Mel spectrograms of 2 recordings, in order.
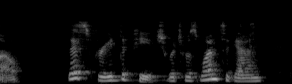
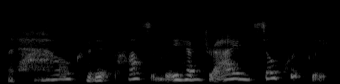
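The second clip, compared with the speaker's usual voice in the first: put-on old grasshopper; 4 semitones higher, 11 dB quieter than usual. A narrator's reading. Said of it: "he asked".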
